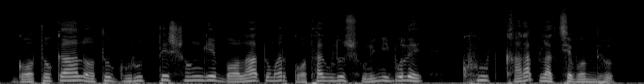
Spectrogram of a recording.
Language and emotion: Bengali, sad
